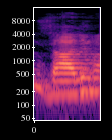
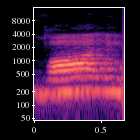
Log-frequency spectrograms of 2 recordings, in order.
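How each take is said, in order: First: Said in the usual way. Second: "ظالم" with a heavy, emphatic dh in place of z; thick Arabic za. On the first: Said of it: "زا جیسا کرتے ہیں". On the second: Shown as a demonstration. Teacher shows the Arabic letter, thick emphatic za. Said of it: "اسی کو تھوڑا موٹا تلفظ کرو".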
